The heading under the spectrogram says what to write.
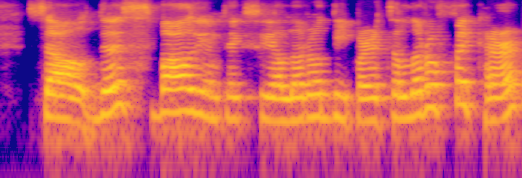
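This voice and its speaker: This is a woman speaking. She has a Polish accent. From Poland. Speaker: university professor and researcher. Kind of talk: interview.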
